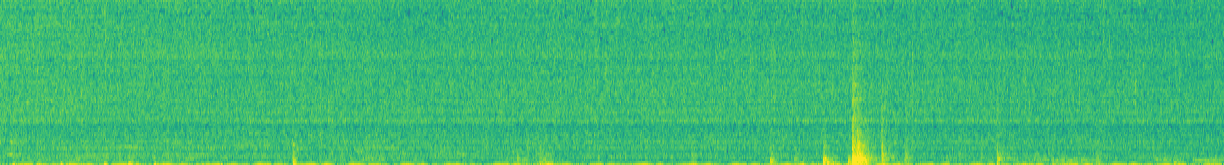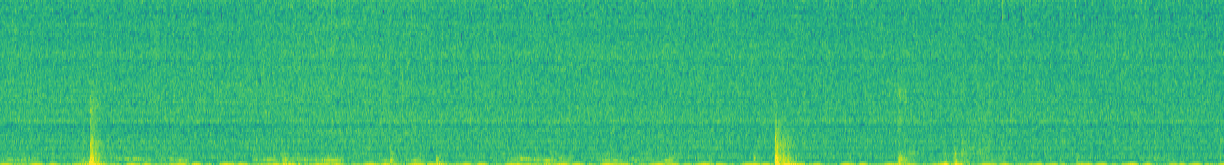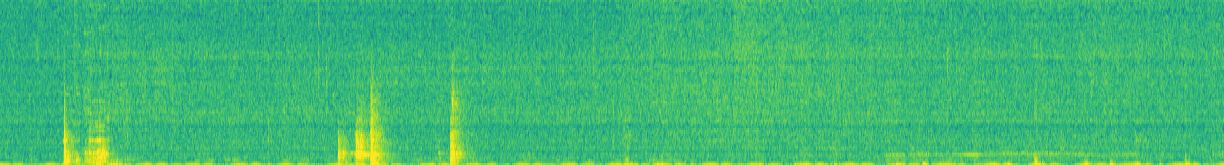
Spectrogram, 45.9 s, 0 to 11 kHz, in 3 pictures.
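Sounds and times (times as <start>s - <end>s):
food frying in pan: 0.0s - 45.9s.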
